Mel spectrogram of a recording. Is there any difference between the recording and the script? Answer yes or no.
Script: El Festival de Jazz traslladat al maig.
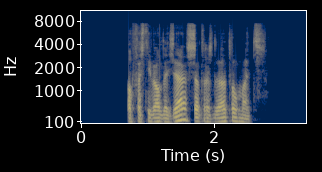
yes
